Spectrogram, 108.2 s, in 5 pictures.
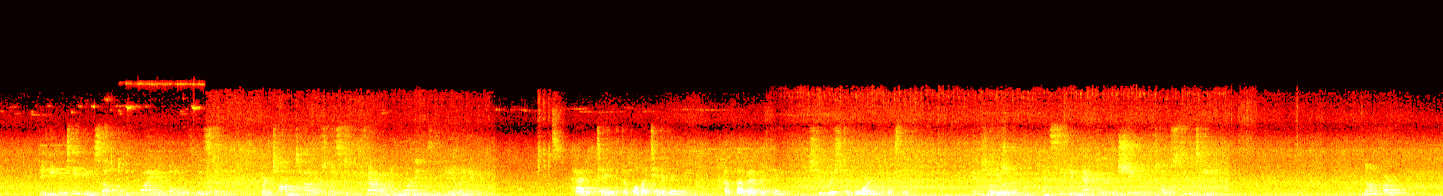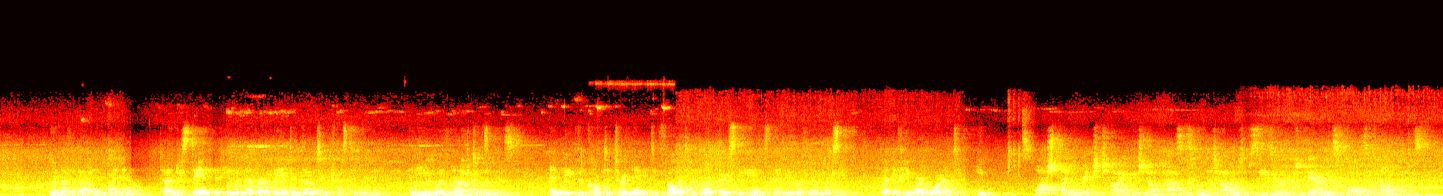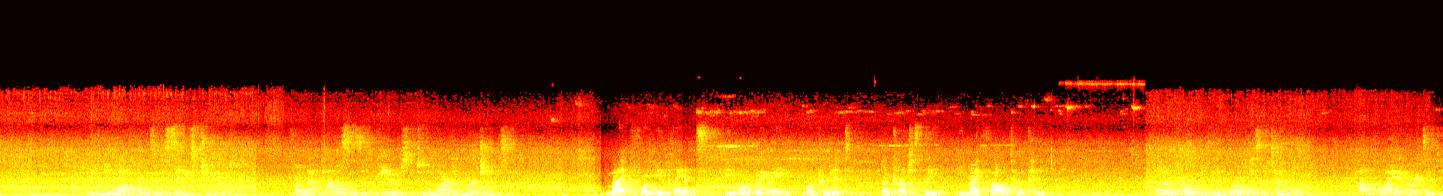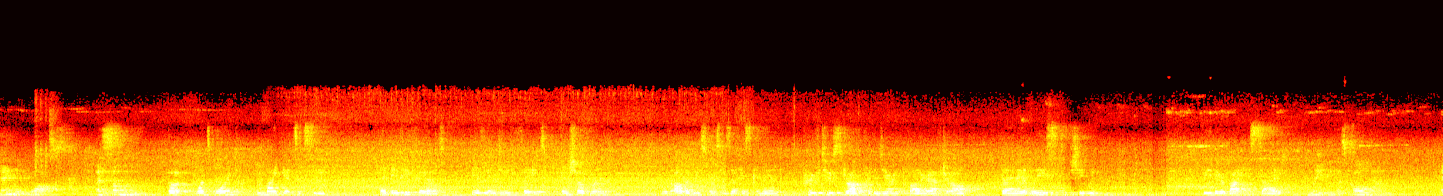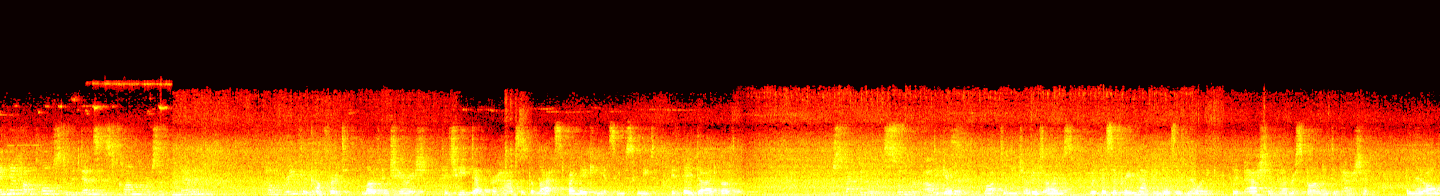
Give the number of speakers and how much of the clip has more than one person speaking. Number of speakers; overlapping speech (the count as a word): two, about 2%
